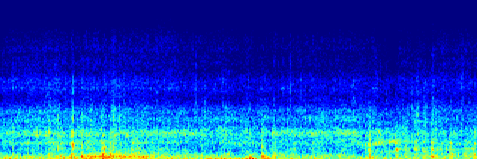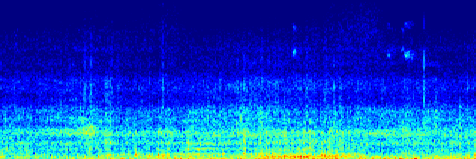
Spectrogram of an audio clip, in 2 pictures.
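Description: Mountain bike riding down a dirt trail, heard from a camera on the bike or rider: tyres on dirt and the bike rattling over bumps, with wind on the microphone and a few sharp knocks from hits.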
